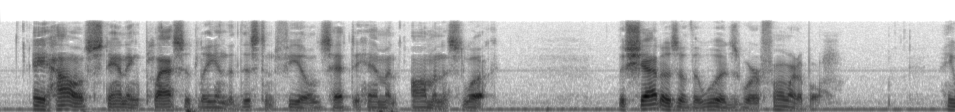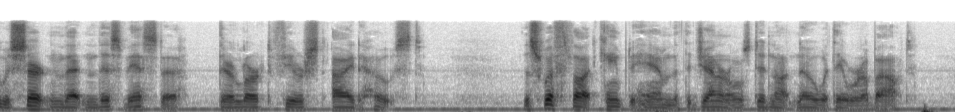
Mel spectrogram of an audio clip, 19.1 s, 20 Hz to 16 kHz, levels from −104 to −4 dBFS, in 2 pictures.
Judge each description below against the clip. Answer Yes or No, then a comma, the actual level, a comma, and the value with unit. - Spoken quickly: No, average, 150 wpm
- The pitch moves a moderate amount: Yes, average, 3.8 semitones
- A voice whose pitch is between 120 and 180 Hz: No, very low, 95 Hz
